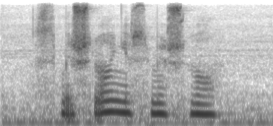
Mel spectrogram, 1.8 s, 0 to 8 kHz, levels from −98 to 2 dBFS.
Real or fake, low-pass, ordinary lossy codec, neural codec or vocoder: real; 7.2 kHz; none; none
